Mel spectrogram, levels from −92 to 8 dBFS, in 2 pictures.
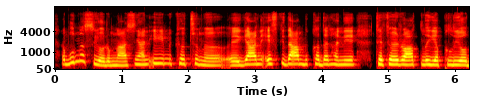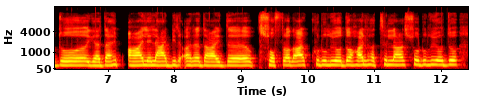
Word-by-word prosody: Bunu 320 Hz, +10 st, -4 dB
nasıl 390 Hz, -9 st, -5 dB
yorumlarsın, 190 Hz, +1 st, -2 dB
yani, 235 Hz, 0 st, -3 dB
iyi 275 Hz, -1 st, -3 dB
mi, 265 Hz, -1 st, -11 dB
kötü 260 Hz, -1 st, -5 dB
mü? 190 Hz, -3 st, -4 dB
Iıı, -, -, -2 dB
yani, 240 Hz, +1 st, +3 dB
eskiden 245 Hz, 0 st, +1 dB
bu 235 Hz, -, -10 dB
kadar, 235 Hz, -2 st, -3 dB
hani, 225 Hz, -1 st, -2 dB, 0.3 s
teferruatlı 225 Hz, -2 st, +4 dB
yapılıyordu 200 Hz, -3 st, +1 dB
ya 180 Hz, -1 st, 0 dB
da 190 Hz, -1 st, +3 dB
hep 220 Hz, +1 st, -6 dB
aileler 190 Hz, -1 st, +3 dB
bir 195 Hz, -1 st, -4 dB
aradaydı, 185 Hz, -1 st, +1 dB
sofralar 195 Hz, -1 st, +1 dB
kuruluyordu, 210 Hz, -1 st, -1 dB
hâl 200 Hz, +1 st, +2 dB
hatırlar 210 Hz, 0 st, -1 dB
soruluyordu 220 Hz, 0 st, -1 dB
210 Hz, 130 wpm, -22 LUFS, 195-235 Hz, 0.3 s, teferruatlı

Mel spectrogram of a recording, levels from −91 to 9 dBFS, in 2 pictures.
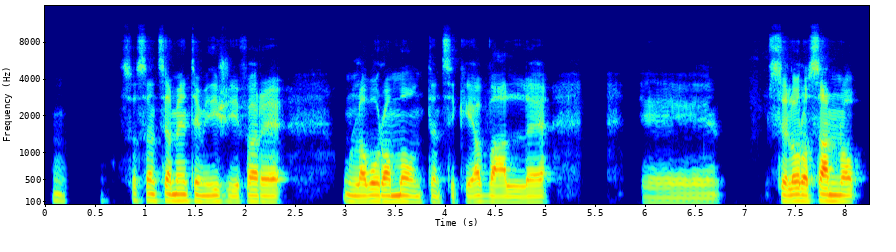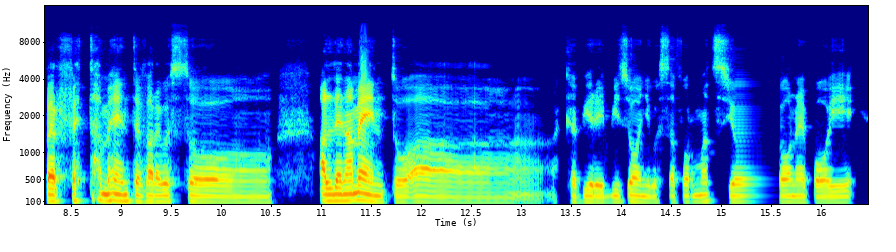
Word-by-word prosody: Mh. 120 Hz, -1 st, -9 dB, 0.6 s
Sostanzialmente, 120 Hz, -2 st, -1 dB
mi 105 Hz, -, -1 dB
dici 105 Hz, 0 st, -3 dB
di 100 Hz, -, -2 dB
fare 105 Hz, -1 st, +1 dB, 0.5 s
un 110 Hz, -3 st, -4 dB
lavoro 105 Hz, +1 st, +4 dB
a -, -, +3 dB
monte 105 Hz, -2 st, 0 dB
anziché 100 Hz, -, -7 dB
a 105 Hz, -, +3 dB
valle. 100 Hz, -1 st, 0 dB, 0.9 s
Ehm, 85 Hz, -2 st, -9 dB, 0.4 s
se 110 Hz, -, -2 dB
loro 110 Hz, 0 st, +6 dB
sanno 110 Hz, -3 st, +4 dB
perfettamente 120 Hz, 0 st, +2 dB
fare 105 Hz, 0 st, +1 dB
questo 100 Hz, -2 st, -2 dB, 0.4 s
allenamento 115 Hz, -4 st, +5 dB
a 90 Hz, -4 st, -6 dB
capire 100 Hz, 0 st, -3 dB
i 100 Hz, -, -2 dB
bisogni, 105 Hz, 0 st, -3 dB
questa 95 Hz, +1 st, -9 dB
formazione, 105 Hz, -1 st, -5 dB
poi 95 Hz, 0 st, -3 dB
105 Hz, 100 wpm, -21 LUFS, 95-110 Hz, 0.9 s, loro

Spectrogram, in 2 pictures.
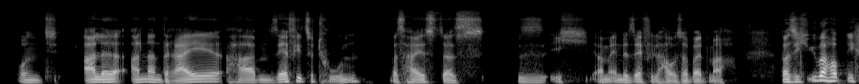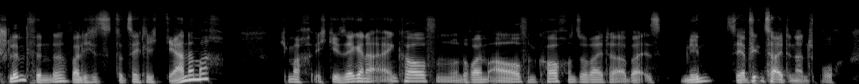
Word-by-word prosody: und 100 Hz, -2 st, -5 dB, 0.2 s
alle 120 Hz, +1 st, +4 dB
anderen 115 Hz, 0 st, +1 dB
3 115 Hz, +6 st, +3 dB
haben 105 Hz, 0 st, -1 dB
sehr 115 Hz, +6 st, +4 dB
viel 150 Hz, +2 st, 0 dB
zu 145 Hz, -, -4 dB
tun, 125 Hz, +4 st, -5 dB, 0.3 s
was -, -, -4 dB
heißt, 105 Hz, +1 st, 0 dB
dass 95 Hz, -3 st, -1 dB, 0.3 s
s 95 Hz, -1 st, -6 dB
ich -, -, -9 dB
am 100 Hz, +2 st, -1 dB
Ende 105 Hz, 0 st, 0 dB
sehr 100 Hz, 0 st, 0 dB
viel -, -, -6 dB
Hausarbeit -, -, -1 dB
mache. -, -, -6 dB, 0.4 s
Was 120 Hz, -1 st, +5 dB
ich 125 Hz, -2 st, -1 dB
überhaupt 180 Hz, -3 st, +7 dB
nicht 150 Hz, -1 st, -2 dB
schlimm 160 Hz, +8 st, +4 dB
finde, 135 Hz, -, 0 dB
weil 105 Hz, -1 st, +2 dB
ich 105 Hz, -, -3 dB
es 110 Hz, -3 st, -7 dB
tatsächlich 110 Hz, -1 st, -5 dB
gerne 190 Hz, +8 st, +4 dB
mache. 245 Hz, +3 st, +1 dB, 0.5 s
Ich -, -, -19 dB
mache -, -, -4 dB
ich -, -, -9 dB
gehe 115 Hz, -3 st, -1 dB
sehr 125 Hz, +3 st, +4 dB
gerne 145 Hz, -1 st, +2 dB
einkaufen 145 Hz, -, 0 dB
und -, -, -7 dB
räume 110 Hz, 0 st, -1 dB
auf 60 Hz, -, 0 dB
und 110 Hz, -, -9 dB
koche 130 Hz, +2 st, 0 dB
und -, -, -6 dB
so 115 Hz, -, -2 dB
weiter, 110 Hz, 0 st, -1 dB
aber -, -, -3 dB
es -, -, -8 dB, 0.2 s
nimmt 120 Hz, -, 0 dB
sehr 105 Hz, -8 st, -1 dB
viel 165 Hz, 0 st, 0 dB
Zeit 115 Hz, -7 st, +2 dB
in 85 Hz, -, -7 dB
Anspruch. 80 Hz, -, -9 dB
110 Hz, 190 wpm, -24 LUFS, 105-135 Hz, 0.5 s, überhaupt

